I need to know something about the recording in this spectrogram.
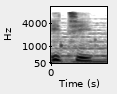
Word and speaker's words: ate: The preterimperfect tense of it is sometimes written ate, particularly by Lord Bolingbroke, and frequently, and, perhaps, more correctly, pronounced et, especially in Ireland, but eaten always preserved the e long.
